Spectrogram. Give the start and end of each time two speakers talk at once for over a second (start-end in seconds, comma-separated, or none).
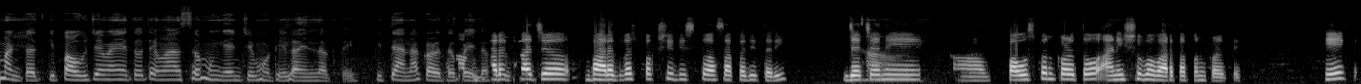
none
